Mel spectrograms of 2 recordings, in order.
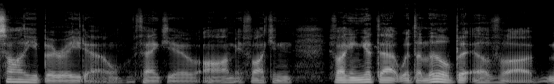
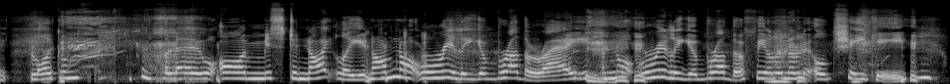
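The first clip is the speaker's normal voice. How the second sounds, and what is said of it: Put-on British accent. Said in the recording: “now I'm just a character from Emma. Do you hear my accent?”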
